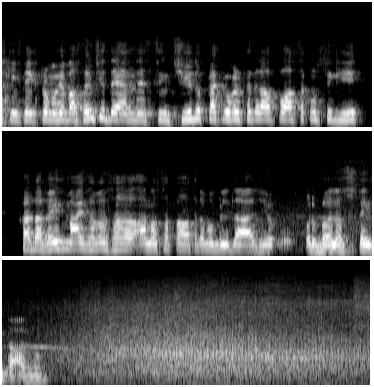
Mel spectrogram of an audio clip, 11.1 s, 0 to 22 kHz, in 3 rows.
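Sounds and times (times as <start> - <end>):
speech: 0.0 - 8.0
bus passing by: 5.0 - 11.0.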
